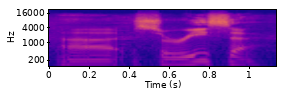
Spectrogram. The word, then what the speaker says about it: Sarisa: We didn't get the correct pronunciation for Grinnell's coach. Sarisa is the correct way there.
